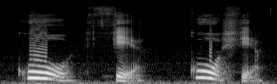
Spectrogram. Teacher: Note that the letter Ye makes the previous consonant soft. It's F and not F. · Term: palatalization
